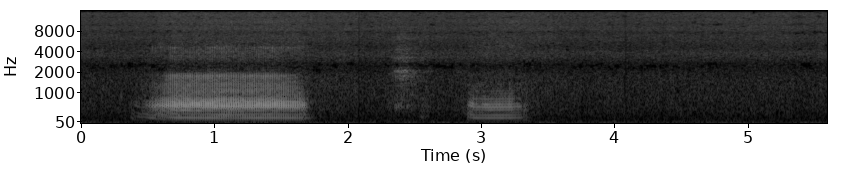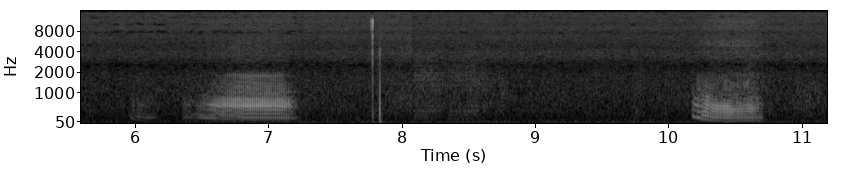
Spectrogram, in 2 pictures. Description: Kiley the Chihuahua. / Snores super loud & funny!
